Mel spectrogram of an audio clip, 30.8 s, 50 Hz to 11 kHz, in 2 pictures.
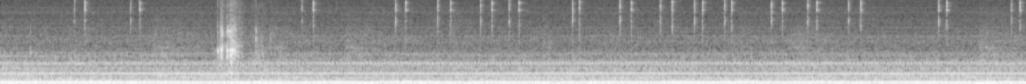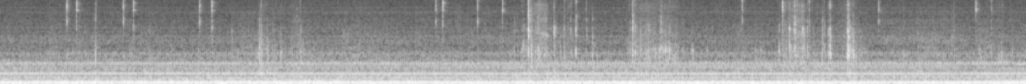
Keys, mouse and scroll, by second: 2.3 click, 3.8 Escape, 4.7 click, 6.1 click, 6.7 click, 7.4 click, 7.8 click, 8.7 click, 9.4 click, 10.1 click, 10.5 click, 11.0 click, 11.7 click, 12.2 click, 12.9 click, 14.2 click, 15.3 click, 16.5 click, 17.4 click, 18.5 click, 22.0 click, 22.9 click, 23.7 ctrl+z, 25.6 j, 27.1 click, 27.6 ctrl+z, 30.0 click.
